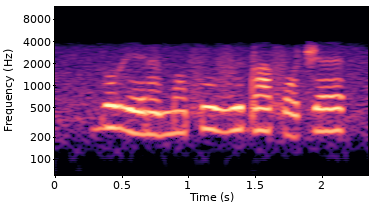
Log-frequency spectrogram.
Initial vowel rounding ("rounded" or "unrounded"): rounded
